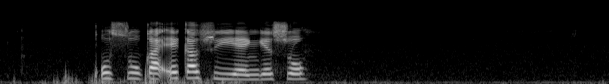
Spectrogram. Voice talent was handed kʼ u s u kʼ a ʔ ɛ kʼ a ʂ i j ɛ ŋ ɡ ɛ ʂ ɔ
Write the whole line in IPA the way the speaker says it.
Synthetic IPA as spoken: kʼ u s u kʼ a ʔ ɛ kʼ a ʂ i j ɛ ŋ ɡ ɛ ʂ ɔ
